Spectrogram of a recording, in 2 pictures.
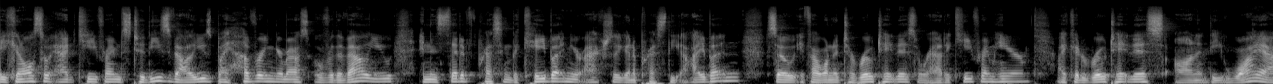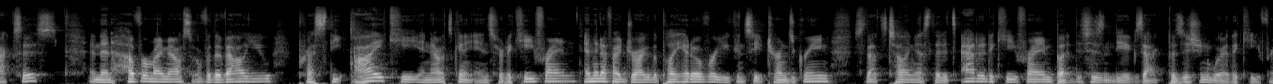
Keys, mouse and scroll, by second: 10.7 click, 11.4 right click, 11.8 click, 16.0 i, 18.6-19.3 drag, 22.9 drag, 24.8-25.4 drag.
